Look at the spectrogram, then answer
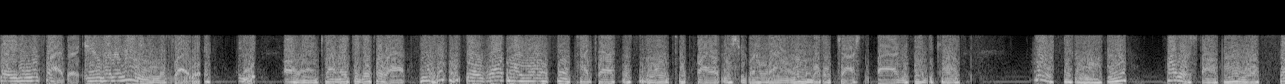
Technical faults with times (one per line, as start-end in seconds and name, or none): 0.00-12.86 mu-law and A-law mixed up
